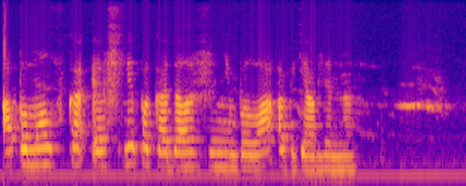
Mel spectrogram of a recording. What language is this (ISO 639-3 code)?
rus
